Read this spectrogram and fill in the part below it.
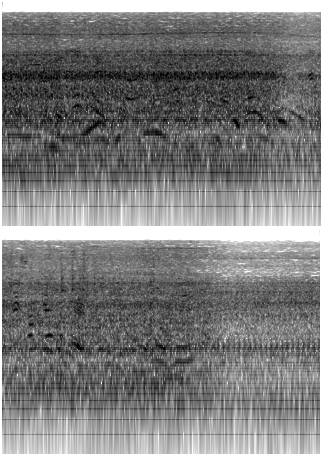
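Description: A heavy truck engine rumbles slowly past, close by.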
